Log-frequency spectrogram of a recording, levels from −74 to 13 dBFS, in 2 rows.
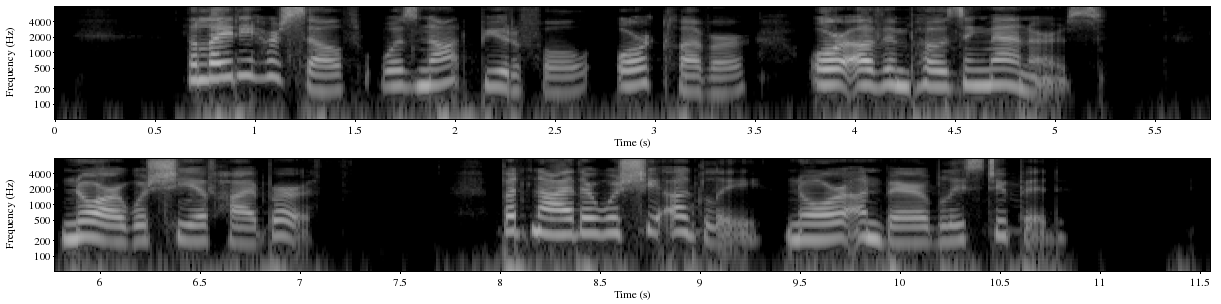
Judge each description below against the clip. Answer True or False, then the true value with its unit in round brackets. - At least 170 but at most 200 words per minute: False (135 wpm)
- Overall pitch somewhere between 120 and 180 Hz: False (225 Hz)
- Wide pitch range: False (4.1 semitones)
